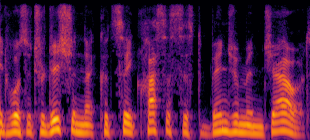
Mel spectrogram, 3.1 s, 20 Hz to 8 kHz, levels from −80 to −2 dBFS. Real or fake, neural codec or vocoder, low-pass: real; none; 7.2 kHz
